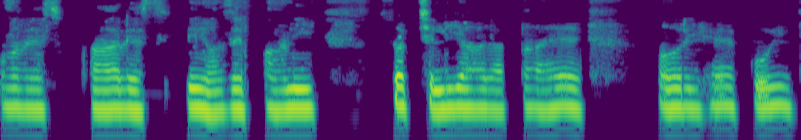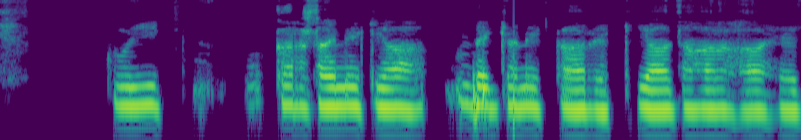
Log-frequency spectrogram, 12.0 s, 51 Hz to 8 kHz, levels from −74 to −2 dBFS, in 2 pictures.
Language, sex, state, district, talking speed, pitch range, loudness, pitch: Hindi, male, Uttar Pradesh, Budaun, 100 wpm, 155-170 Hz, -19 LUFS, 160 Hz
